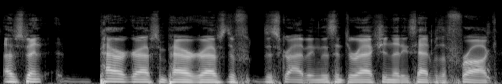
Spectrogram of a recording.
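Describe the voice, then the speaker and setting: A man's voice: lowish voice, little pitch movement, fairly quick, fairly bright tone, clear, resonant tone, no echo, studio quality. A man hosting a casual podcast, rambling and laughing at himself. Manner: rambling, self-deprecating, laughs a lot. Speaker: podcast host.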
